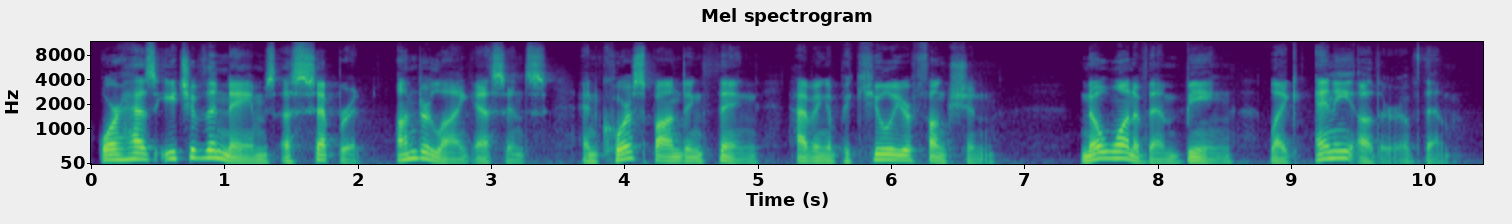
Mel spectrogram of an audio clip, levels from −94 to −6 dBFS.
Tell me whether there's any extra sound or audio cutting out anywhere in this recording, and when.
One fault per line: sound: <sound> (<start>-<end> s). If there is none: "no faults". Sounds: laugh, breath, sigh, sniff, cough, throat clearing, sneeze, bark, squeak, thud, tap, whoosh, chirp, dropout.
no faults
